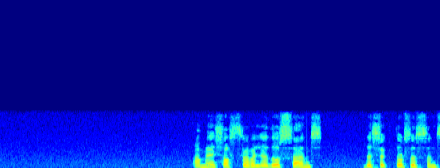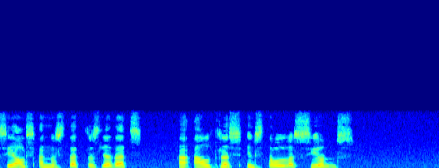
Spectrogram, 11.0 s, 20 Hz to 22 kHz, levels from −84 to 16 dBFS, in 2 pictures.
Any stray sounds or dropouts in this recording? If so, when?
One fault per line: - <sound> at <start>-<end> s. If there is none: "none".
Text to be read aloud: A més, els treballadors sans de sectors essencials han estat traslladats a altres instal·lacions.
none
